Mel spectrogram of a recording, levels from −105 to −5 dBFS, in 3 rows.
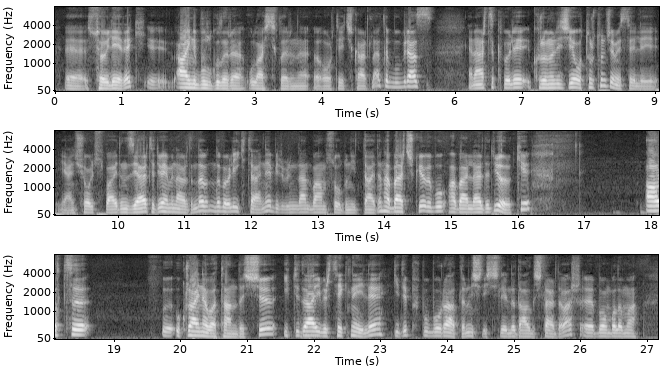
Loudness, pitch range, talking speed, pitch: -23 LUFS, 110-145 Hz, 130 wpm, 125 Hz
